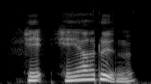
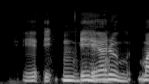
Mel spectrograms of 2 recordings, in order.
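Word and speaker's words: heirloom: ヘアルーム？ – エアルーム。まあエアルームっていう発音になるんだと思うんだけど、うん、 H-E-I-R? ヘアルーム？ – へぇ。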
